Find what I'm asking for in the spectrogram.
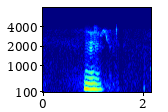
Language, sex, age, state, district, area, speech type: Santali, female, 18-30, West Bengal, Birbhum, rural, conversation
